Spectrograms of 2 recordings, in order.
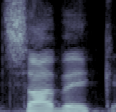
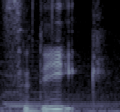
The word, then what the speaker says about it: Sadiq: I've got to tell you that, people who have your name here in the United States, they pronounce it Sadiq. Yeah. Yeah, so and yours is pronounced Sadiq. That's really interesting. Yeah, exactly. My name is Sadiq. We don't really pronounce the. We pronounce it as the. The. So it's Sadiq. Okay. Sadiq. Yeah, Okay. it's an Arabic name.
